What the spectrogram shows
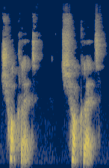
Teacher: It's only 2 syllables, and that middle A is not pronounced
